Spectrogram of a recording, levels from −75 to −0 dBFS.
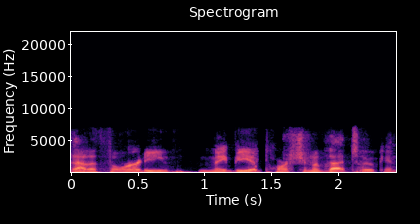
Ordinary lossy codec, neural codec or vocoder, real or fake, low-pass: AAC, 32 kbps; codec, 24 kHz, 1.5 kbps, HILCodec; fake; 7.2 kHz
